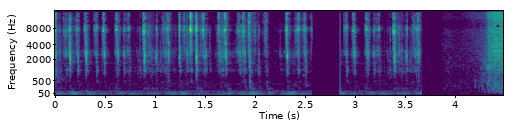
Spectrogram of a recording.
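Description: Computer keyboard typing: quick, irregular key clicks, broken by two brief silent pauses in the second half.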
